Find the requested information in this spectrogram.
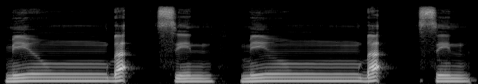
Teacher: মিউ বা, সাদুই জের সিন। হামজাকে ধাক্কা দিবে যেহেতু সাকিন আছে হামজার পরে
